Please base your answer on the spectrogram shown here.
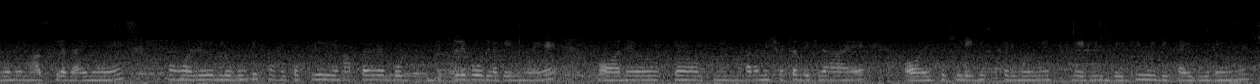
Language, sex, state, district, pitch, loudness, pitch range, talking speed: Hindi, female, Chhattisgarh, Raigarh, 200 Hz, -36 LUFS, 190-215 Hz, 180 wpm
